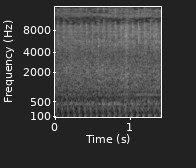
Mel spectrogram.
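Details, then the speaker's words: 2007 Honda CT110 single after sitting three years, restarted after carburettor refitted and pilot jet blown out, cam chain not yet adjusted: even, steady putter with regular firing and no misses or rattles, a clean healthy idle. "So uh, chuck the fuel on. Put it on to on. Kick it over. Runs great. Yeah. Runs awesome."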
